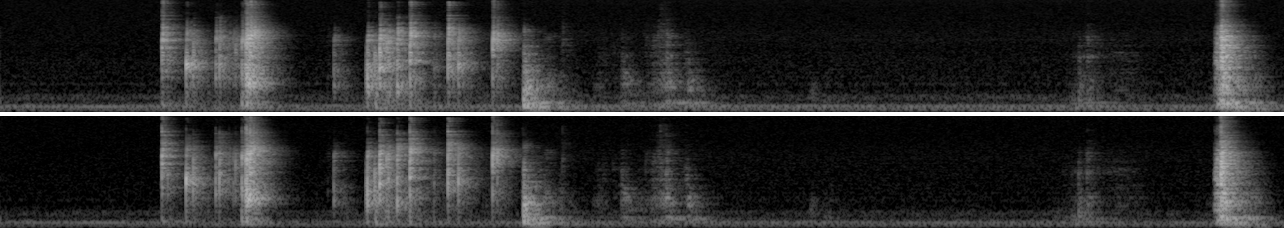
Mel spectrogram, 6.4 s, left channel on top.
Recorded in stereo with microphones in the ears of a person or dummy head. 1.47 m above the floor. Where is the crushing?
15° right (ahead or behind), 0.6 m.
